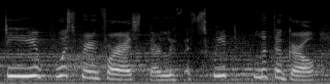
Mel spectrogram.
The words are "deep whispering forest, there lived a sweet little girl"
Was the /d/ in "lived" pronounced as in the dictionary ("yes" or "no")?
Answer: no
